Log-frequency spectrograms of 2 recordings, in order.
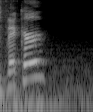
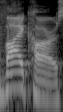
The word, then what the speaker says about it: Vicar: we hate objective again oh it's vicar ah sorry my bad phonetically it looks like VI cars so thank you vicar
